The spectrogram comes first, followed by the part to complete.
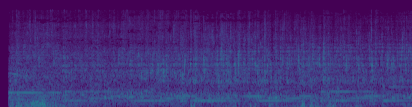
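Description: Continuous running and lapping water in a shallow pool where an American beaver is swimming.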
